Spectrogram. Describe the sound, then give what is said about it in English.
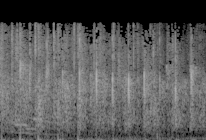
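A church audience claps and cheers for the Lord, a dense, steady wash of applause with sharp hand-clap transients scattered throughout and a few voices mixed in, sustained for the whole few seconds. “Give the Lord a cheer.”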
